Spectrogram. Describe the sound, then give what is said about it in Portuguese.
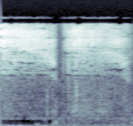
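A voice imitates the chest wheeze of bronchitis with a steady, airy hiss that breaks briefly partway through, then resumes for the rest of the short sound. It is fairly loud, with no other talk. “Agora, a bronquite é aquela questão, até aquele chiadinho no peito, aquele gatinho, né, ali, parece um”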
